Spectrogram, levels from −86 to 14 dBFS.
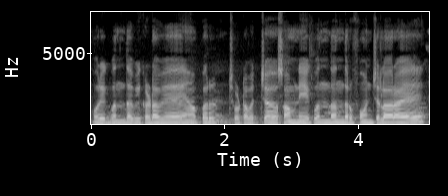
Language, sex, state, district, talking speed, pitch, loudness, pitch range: Hindi, male, Uttar Pradesh, Shamli, 225 wpm, 145 Hz, -14 LUFS, 140-150 Hz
